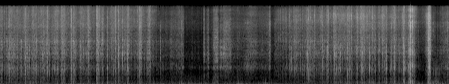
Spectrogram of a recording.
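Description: Fingertips press and poke into the top of a large rectangular block of dry, solid, porous green floral foam resting on a wooden tray, leaving round dents. A steady stream of soft, dry crunching and crackling fills the clip, bright and gritty, with a few sharper crackles near the end.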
